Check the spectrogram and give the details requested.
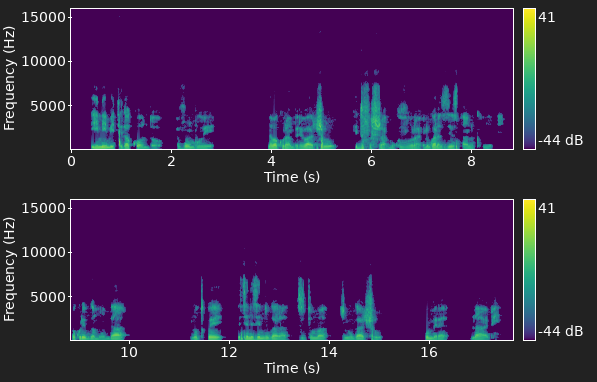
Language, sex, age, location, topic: Kinyarwanda, male, 18-24, Kigali, health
